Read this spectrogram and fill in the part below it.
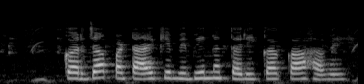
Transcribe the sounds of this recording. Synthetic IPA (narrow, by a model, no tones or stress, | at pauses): kɐɾd͡ʒapəʈaːjkeʋɪbʱɪnːt̪ɐɾiːkakaɦɐʋeː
